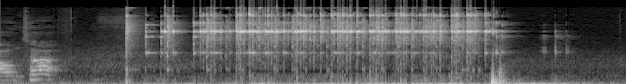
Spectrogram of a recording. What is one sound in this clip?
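Dice rattle loudly inside a shaken glass.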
